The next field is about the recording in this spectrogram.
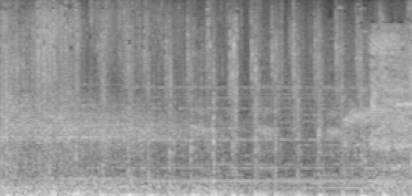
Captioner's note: footsteps thudding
